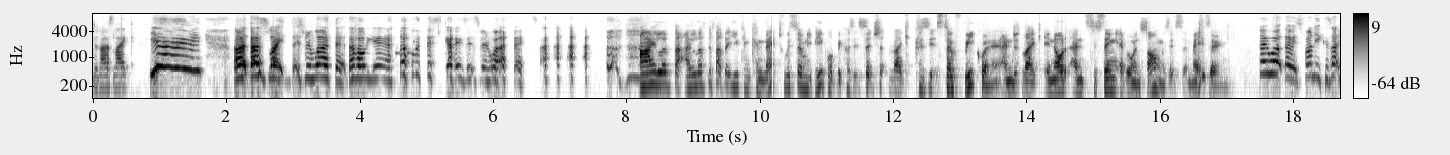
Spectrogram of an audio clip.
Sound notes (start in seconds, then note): 6.5 both laugh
